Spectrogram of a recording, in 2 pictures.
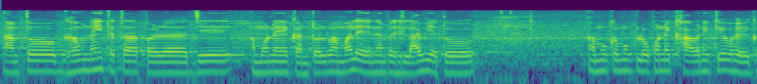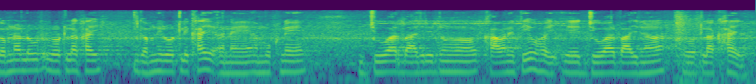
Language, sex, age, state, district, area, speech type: Gujarati, male, 30-45, Gujarat, Narmada, rural, spontaneous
